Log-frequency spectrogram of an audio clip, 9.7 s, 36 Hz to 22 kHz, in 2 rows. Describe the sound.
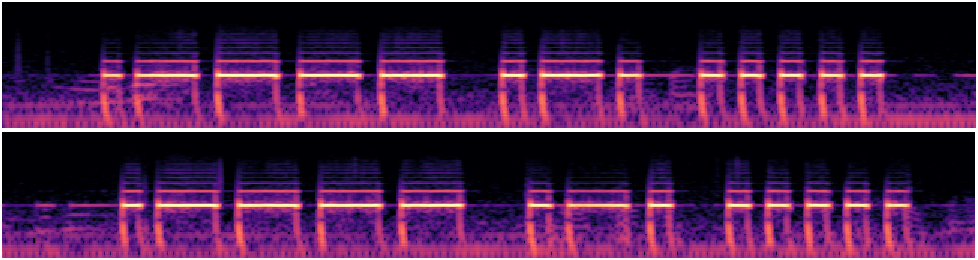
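Morse code tones sending the number 1.5, with the letter R as the decimal point: a steady mid-pitched beep keyed in short and long pulses, grouped into several clusters separated by brief silences.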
